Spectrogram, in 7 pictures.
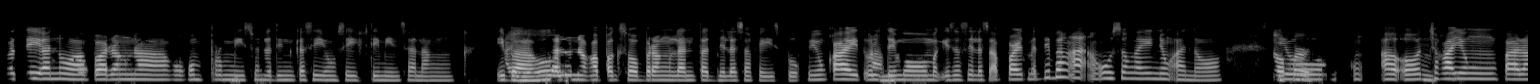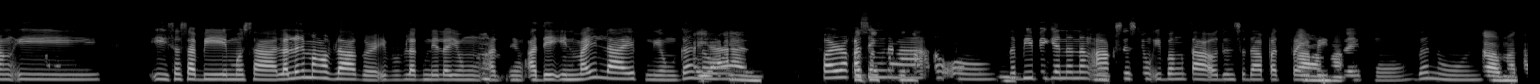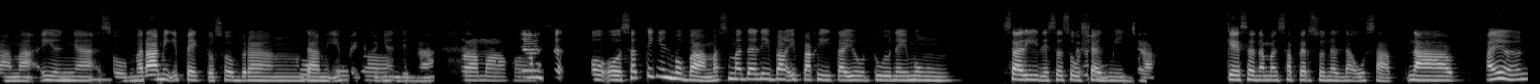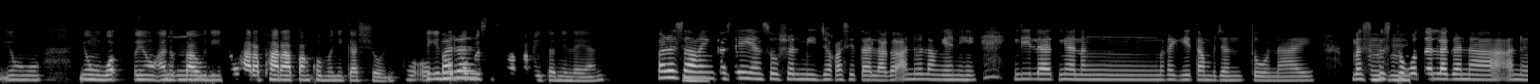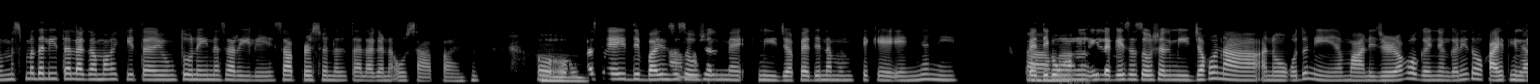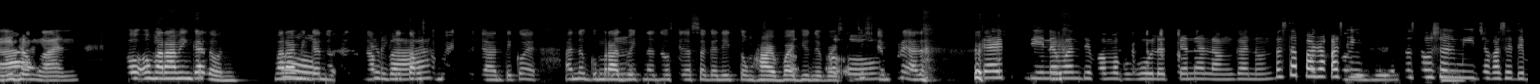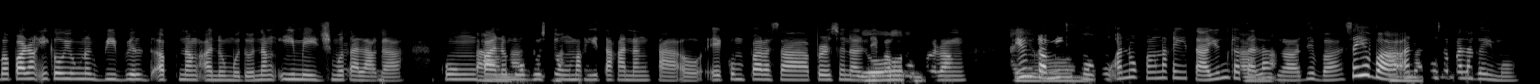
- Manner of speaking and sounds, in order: mechanical hum; static; distorted speech; in English: "private life"; unintelligible speech; scoff; sigh; chuckle; laugh; unintelligible speech
- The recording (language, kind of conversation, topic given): Filipino, unstructured, Ano ang epekto ng midyang panlipunan sa pagpapahayag ng sarili?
